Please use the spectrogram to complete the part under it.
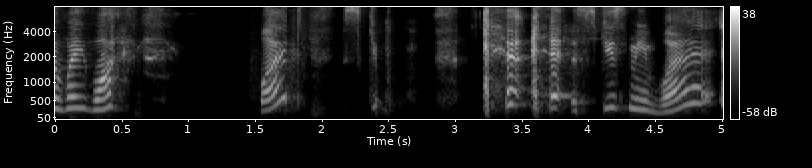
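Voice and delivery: can't believe her ears, wait, what; incredulous disbelief. Retold or imitated. Daughter hearing dad keeps it at seventy-eight, stunned. Shocked at dad's thermostat setting.

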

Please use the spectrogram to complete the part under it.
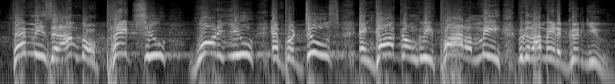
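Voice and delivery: loud, high, rising sermon cadence; preaching at full force. Acted. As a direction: preach it with climbing intensity.

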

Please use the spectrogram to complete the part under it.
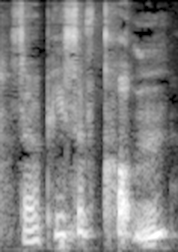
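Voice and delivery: breathy hushed telling of something tiny; soft whisper. Acted. To her listeners, about the fairy fly, a hush. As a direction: whisper it like a secret.

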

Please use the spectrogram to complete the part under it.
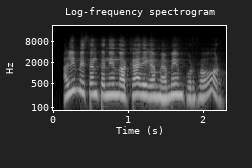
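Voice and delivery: loud, quick appeal to the congregation; loud pulpit call; calling for amen. Real, not acted. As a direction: rouse the crowd at full preacher volume.

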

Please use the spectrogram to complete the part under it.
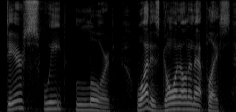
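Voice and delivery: slow, drawn-out amazed onlooker; hushed astonishment. Acted. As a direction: stretch it out softly in awe. Quoting astonished people walking out.

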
